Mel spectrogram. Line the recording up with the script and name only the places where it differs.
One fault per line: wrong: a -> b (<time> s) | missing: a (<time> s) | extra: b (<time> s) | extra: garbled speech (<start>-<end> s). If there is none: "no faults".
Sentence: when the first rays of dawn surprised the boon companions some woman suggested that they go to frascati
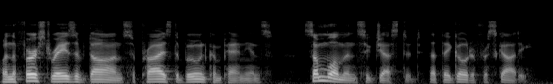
no faults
